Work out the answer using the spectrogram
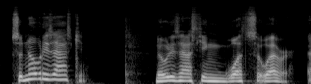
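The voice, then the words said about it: Sarcastic tone. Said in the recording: “my voice is getting a little sarcastic”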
